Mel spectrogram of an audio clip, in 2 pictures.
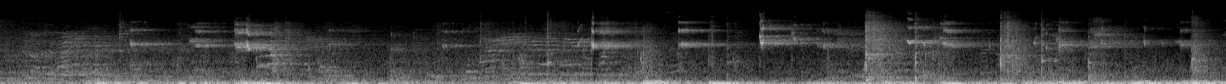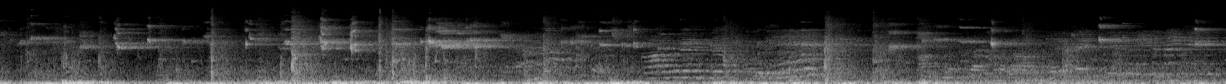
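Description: Badminton rackets hitting shuttlecocks: many sharp hits at irregular intervals from several courts at once, echoing in a large hall.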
